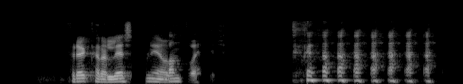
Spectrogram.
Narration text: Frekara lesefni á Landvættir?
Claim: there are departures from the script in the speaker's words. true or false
false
